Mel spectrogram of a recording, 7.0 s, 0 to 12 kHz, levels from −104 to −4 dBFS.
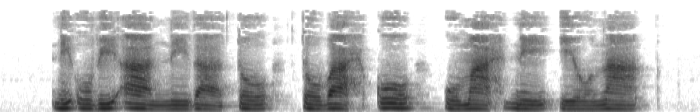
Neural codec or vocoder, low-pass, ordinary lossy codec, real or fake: none; 10.8 kHz; MP3, 32 kbps; real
